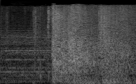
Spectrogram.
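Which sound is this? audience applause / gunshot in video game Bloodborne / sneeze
gunshot in video game Bloodborne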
